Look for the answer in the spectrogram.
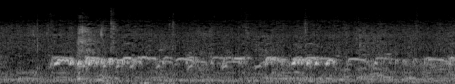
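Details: Local zebra doves at a singing competition, heard as bright, rapid cooing trills in phrases repeated about every second, with overlapping callers and a low background hum.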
